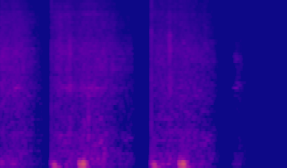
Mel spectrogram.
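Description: A heartbeat sound effect plays during a cricket match review, with two deep, thudding double beats about a second apart, low and muffled, ending in silence.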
